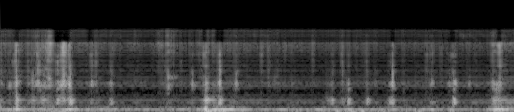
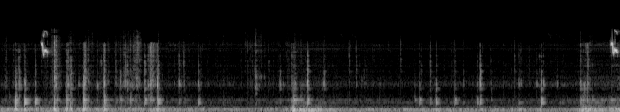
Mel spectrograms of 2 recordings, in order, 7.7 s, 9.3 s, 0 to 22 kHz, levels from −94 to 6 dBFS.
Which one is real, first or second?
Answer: second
